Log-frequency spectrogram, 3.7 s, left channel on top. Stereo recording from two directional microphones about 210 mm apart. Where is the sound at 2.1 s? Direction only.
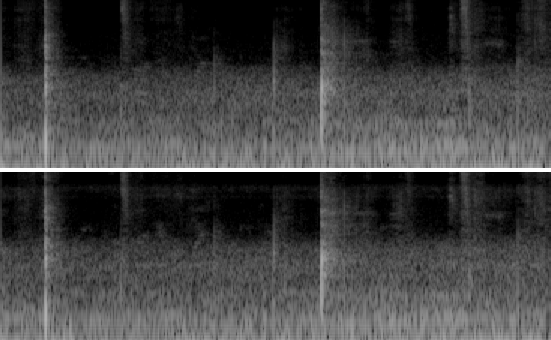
5° left (ahead or behind).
